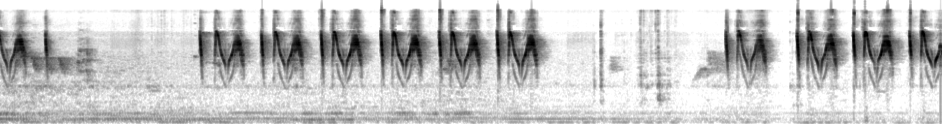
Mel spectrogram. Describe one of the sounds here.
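A small bird sings loud, rapid, repeated chirping phrases close by.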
